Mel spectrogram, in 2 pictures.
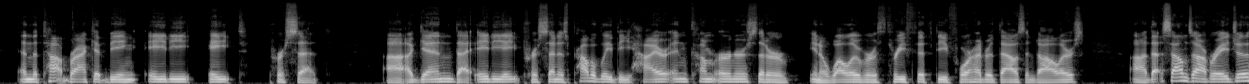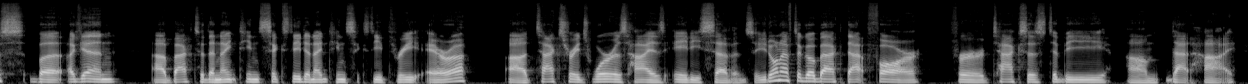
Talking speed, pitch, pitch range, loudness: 150 wpm, 115 Hz, 105-120 Hz, -18 LUFS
